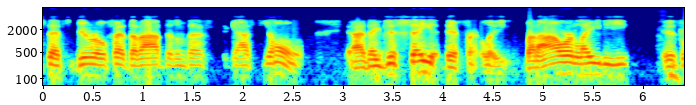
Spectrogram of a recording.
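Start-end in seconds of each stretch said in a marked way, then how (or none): 0.3-2.6 Bureau Fédéral d'Investigation said the French way; French accent on an agency name; French pronunciation. Shown as a demonstration. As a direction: read it like a French speaker. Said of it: "In French".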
